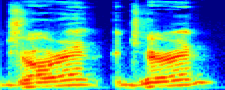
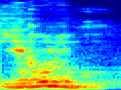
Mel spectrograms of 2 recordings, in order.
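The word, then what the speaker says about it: Jeroen: his name wrong but is it jorah jiren it's young it's a dutch name okay uh is playing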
